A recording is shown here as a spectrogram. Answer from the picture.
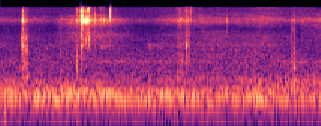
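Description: Handling noise from a phone being swung around: a few short soft clicks and taps over a steady low background hum.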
